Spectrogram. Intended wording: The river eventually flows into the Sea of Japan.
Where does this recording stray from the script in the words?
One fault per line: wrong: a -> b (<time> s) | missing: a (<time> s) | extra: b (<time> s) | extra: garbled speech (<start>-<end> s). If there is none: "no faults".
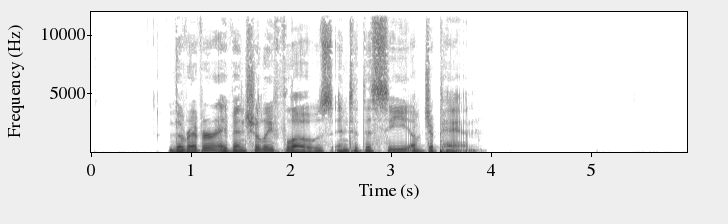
no faults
